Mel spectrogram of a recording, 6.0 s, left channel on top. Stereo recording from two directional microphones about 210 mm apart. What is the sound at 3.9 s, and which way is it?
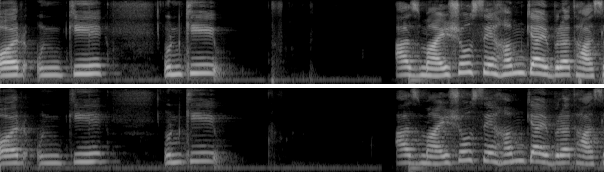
A woman's voice, 40° left (ahead or behind).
